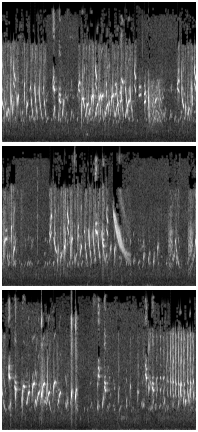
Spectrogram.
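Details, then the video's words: Pet European goldfinch singing in reply to surrounding sounds; bursts of rapid jangling twitter and buzzy trills about a second long, alternating with brief quiet gaps, repeated throughout. "Solutions to keep your goldfinch healthy and singing with strong stimulation"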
